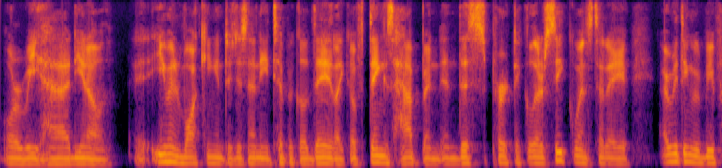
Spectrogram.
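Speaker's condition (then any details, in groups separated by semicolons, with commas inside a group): No condition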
